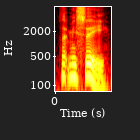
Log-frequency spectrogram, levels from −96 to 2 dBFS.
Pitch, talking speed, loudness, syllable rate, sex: 125 Hz, 215 wpm, -14 LUFS, 4.8 syllables/s, male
